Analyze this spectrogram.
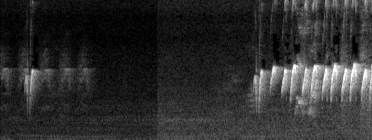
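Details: Pied bushchat (mantenan) singing lively, a recording meant for training other songbirds: quiet low hum at first, then in the final second a fast run of sharp, high chirps repeated several times a second.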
